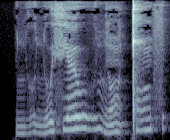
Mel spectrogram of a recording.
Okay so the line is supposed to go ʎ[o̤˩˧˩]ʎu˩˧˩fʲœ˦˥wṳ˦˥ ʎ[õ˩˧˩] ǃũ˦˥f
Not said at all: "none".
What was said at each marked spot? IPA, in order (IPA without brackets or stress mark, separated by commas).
o̤˩˧˩, õ˩˧˩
